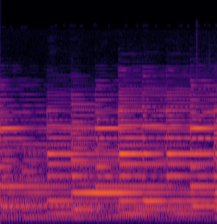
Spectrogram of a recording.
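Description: Blüthner grand piano played solo: a flowing run of sustained notes and chords, new notes sounding every fraction of a second.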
